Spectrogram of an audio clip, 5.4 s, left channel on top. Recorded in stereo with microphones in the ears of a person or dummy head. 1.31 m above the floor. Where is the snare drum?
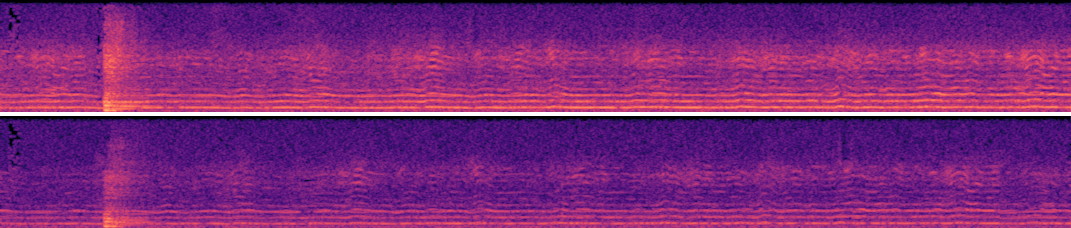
25° left (ahead or behind), 1.4 m.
